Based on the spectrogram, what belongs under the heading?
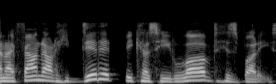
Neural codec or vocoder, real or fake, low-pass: none; real; 7.2 kHz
